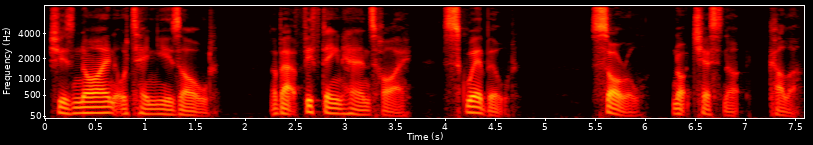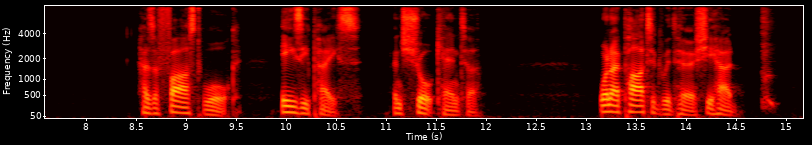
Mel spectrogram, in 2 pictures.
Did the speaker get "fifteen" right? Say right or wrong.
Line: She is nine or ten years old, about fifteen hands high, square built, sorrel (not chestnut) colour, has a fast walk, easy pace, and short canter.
right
